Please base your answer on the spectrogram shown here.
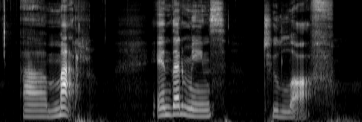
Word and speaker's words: amar: Now, the next example, amar. Amar. Okay? It's not amar, it's amar. Okay? So we can feel the stress here. That's the stressed syllable. Amar.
